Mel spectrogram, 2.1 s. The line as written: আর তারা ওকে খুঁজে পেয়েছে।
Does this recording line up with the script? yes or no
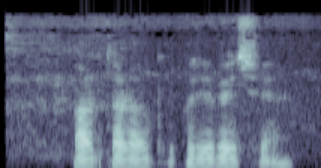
yes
